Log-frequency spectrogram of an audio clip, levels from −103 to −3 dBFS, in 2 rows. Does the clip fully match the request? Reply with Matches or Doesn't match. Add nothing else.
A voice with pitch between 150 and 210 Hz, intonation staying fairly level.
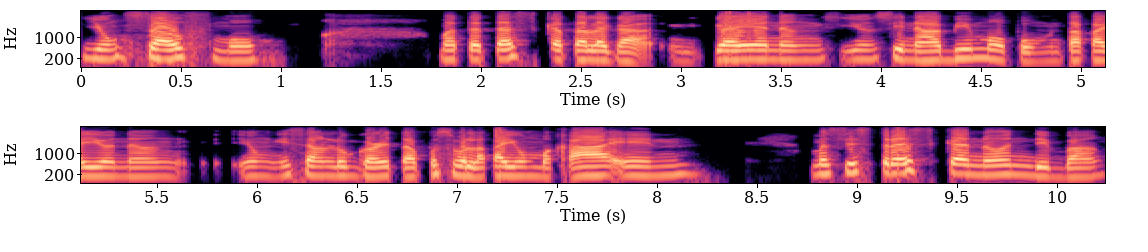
Matches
